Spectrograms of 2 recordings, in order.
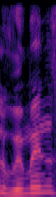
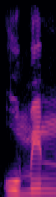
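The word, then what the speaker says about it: women: যে ইন্ডিয়ায় যে ন্যাশনাল উইমেন্স ডে সেলিব্রেট করা হয় কি বললাম ন্যাশনাল উইমেন্স ডে সেলিব্রেট করা হয় কথাটা ওমেন নয় কথাটা উইমেন ওমেন মানে জানো ওমেন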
